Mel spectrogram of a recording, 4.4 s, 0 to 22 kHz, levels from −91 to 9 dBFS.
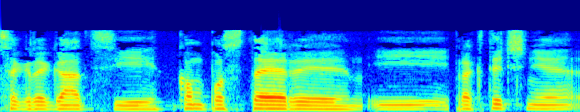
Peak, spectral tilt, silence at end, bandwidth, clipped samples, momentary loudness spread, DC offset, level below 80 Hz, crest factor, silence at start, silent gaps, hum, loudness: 0 dBFS; -6 dB/octave; 0 s; 7.4 kHz; under 0.1%; 11 LU; under 0.1%; -54 dBFS; 18 dB; 0 s; none; none; -18 LUFS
